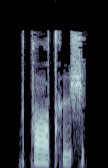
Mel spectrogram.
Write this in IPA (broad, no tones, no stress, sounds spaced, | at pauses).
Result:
t ɔ tʼ ɨ ʃ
